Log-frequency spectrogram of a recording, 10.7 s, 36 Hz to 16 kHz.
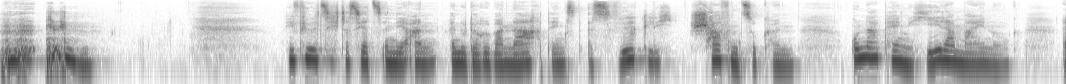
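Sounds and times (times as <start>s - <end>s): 
person clearing throat: 0.0s - 1.1s
speech: 0.1s - 1.0s, 2.9s - 10.6s.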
